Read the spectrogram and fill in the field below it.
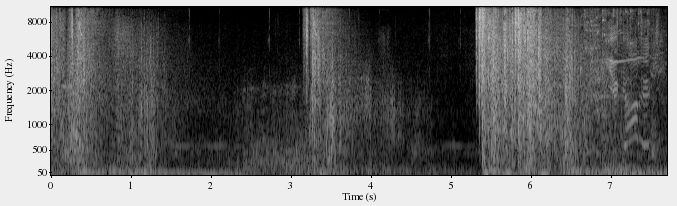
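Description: Volleys of gunshots in Red Dead Redemption 2 as bottles are shot, with three loud broadband bursts near 0, 3 and 5.4 seconds, each trailing into echoing reports, mixed with game sounds and talk.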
